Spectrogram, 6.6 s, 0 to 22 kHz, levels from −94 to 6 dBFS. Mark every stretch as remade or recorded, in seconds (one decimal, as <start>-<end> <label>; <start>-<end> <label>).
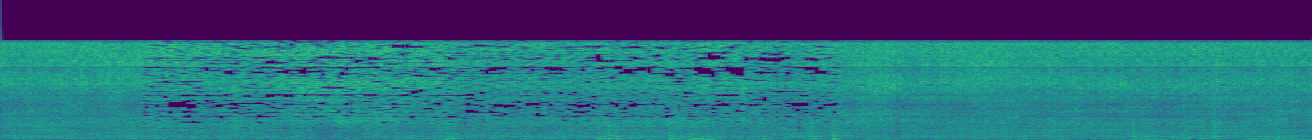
0.0-0.7 remade; 0.7-4.2 recorded; 4.2-6.6 remade

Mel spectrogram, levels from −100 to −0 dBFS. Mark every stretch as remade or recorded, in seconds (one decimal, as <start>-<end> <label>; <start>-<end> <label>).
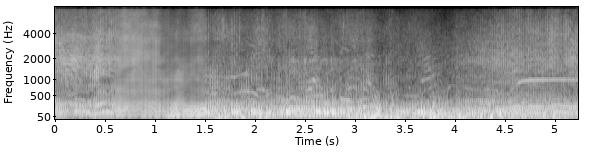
0.0-0.6 recorded; 0.6-1.5 remade; 1.5-5.2 recorded

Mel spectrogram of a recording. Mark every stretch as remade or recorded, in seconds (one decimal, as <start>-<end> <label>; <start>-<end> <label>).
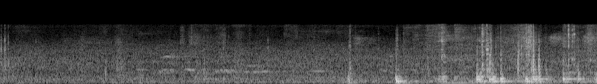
0.0-6.0 recorded

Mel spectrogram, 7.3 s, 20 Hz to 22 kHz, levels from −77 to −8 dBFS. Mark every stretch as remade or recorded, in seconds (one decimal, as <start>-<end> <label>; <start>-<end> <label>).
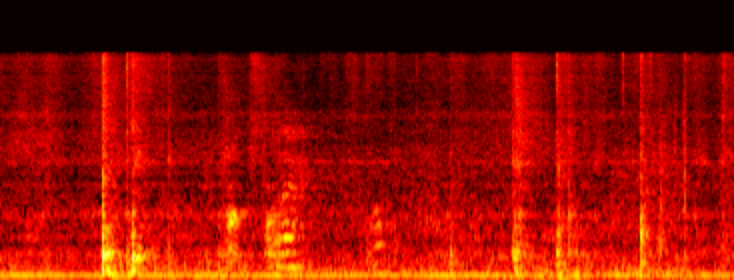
0.0-2.8 remade; 2.8-4.4 recorded; 4.4-6.1 remade; 6.1-6.8 recorded; 6.8-7.3 remade

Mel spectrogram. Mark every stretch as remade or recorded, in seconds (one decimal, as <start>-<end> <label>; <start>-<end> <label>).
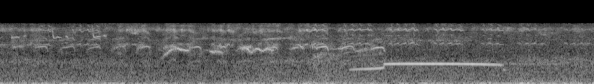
0.0-0.4 remade; 0.4-1.0 recorded; 1.0-3.1 remade; 3.1-5.9 recorded

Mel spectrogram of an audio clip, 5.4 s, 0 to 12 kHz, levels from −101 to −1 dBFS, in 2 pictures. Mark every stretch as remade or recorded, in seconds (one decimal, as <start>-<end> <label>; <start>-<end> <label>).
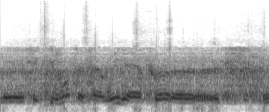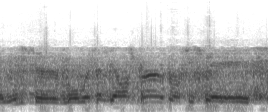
0.0-3.0 remade; 3.0-3.6 recorded; 3.6-4.3 remade; 4.3-5.4 recorded

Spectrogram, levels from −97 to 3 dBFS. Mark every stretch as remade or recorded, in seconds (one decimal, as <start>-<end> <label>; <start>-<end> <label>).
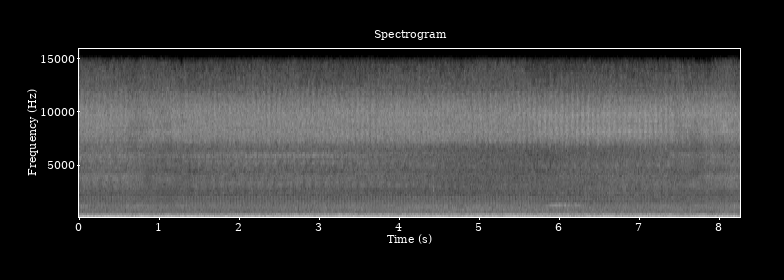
0.0-0.6 recorded; 0.6-1.3 remade; 1.3-7.4 recorded; 7.4-8.3 remade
